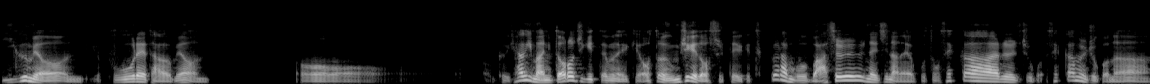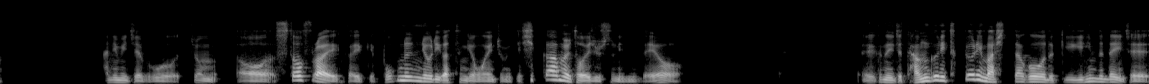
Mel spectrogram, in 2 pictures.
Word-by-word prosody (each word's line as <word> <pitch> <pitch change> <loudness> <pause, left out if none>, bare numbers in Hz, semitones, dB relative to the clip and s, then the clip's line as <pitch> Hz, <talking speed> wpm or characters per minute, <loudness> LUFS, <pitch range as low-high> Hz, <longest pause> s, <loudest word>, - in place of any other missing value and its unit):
익으면 90 - +1
이게 - - -23
불에 120 +4 +3
닿으면 75 -5 -2 0.9
어 75 -3 -7 1.2
그 - - -14
향이 185 +2 +3
많이 100 0 +5
떨어지기 135 -11 +4
때문에 90 -4 -2
이렇게 75 - -7
어떤 - - 0
음식에 115 - +4
넣었을 - - -1
때 - - -9
이렇게 - - -7
특별한 210 -5 -1
뭐 95 0 -2
맛을 190 +1 +5
내지는 115 -1 0
않아요. 70 -1 -4
보통 85 +5 -16
색깔을 150 - +3
주고 - - -13
색감을 160 0 -3
주거나 75 -5 -5 1.0
아니면 100 0 -4
이제 85 -1 -6
뭐 75 +1 -7
좀 - - -7 0.2
어 80 -2 -2
stir-fry 195 - +3
그러니까 - - -10
이게 75 - -8
볶는 170 +5 0
요리 130 -5 +2
같은 95 - 0
경우엔 80 -3 -3
좀 - - -12
이렇게 - - -13
식감을 205 -8 +2
더해 85 0 +2
줄 80 -1 -5
수는 80 -2 -9
있는데요. 70 0 -5 1.8
예 90 +1 -7
근데 110 -2 -2
이제 100 - -3
당근이 175 +6 +2
특별히 225 -3 +1
맛있다고 125 -1 +2
느끼기 105 +1 -5
힘든데 125 -3 -1
이제 80 -3 -3
105 Hz, 345 characters per minute, -24 LUFS, -, 1.8 s, 많이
